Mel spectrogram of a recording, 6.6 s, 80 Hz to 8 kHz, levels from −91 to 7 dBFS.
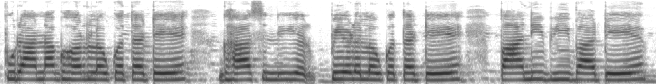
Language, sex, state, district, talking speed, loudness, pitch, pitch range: Bhojpuri, female, Uttar Pradesh, Ghazipur, 90 wpm, -19 LUFS, 235 Hz, 230-245 Hz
